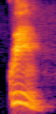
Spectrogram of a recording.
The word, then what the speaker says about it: Qing: Se escribe Q-U-I-N-G, Qing.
